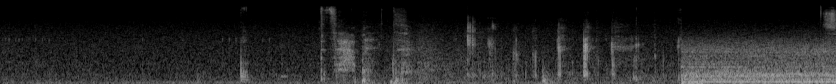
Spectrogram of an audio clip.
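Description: Quiet room noise, then a scatter of faint clicks and rustles as a handheld camera is moved about. Near the end a steady low hum starts abruptly with louder room noise.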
